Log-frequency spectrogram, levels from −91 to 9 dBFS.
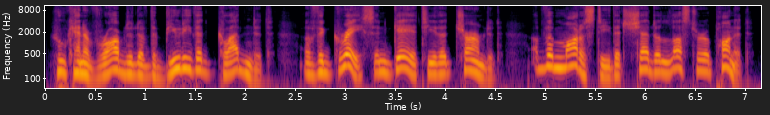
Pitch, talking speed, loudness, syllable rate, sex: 145 Hz, 235 wpm, -20 LUFS, 6.1 syllables/s, male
